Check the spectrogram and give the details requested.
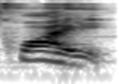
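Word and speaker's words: Kauai: is in Hawaii though but it's quwaii k a u a I so Mary got it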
